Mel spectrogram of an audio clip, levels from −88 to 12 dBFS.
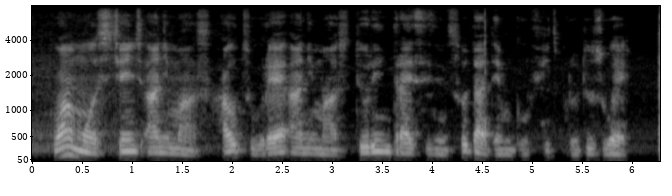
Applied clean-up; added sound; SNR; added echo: none; none; none; none.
